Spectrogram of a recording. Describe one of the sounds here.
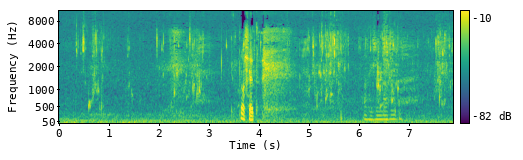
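Water splashes and trickles as hands scoop at a pond's edge.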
